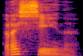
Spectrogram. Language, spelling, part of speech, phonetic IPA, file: Russian, рассеянно, adverb, [rɐˈsʲːe(j)ɪn(ː)ə], Ru-рассеянно.ogg
- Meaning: absently, absent-mindedly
